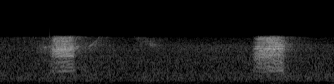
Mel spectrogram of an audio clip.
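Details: Estonian black storks at feeding, 1 July 2012, make strange sounds: two short, separate harsh rasping bursts about two seconds apart over a faint hiss.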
